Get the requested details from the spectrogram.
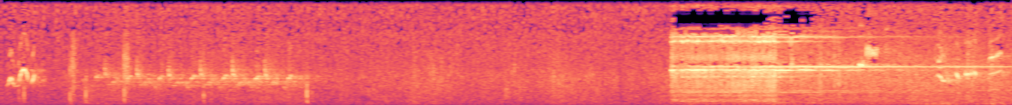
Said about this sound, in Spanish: Camina hacia la puerta tipo castellano y llama al timbre.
